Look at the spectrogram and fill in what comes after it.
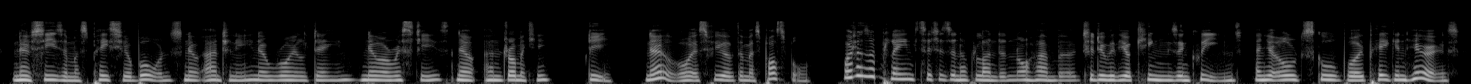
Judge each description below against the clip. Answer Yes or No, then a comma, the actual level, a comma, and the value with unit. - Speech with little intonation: Yes, narrow, 2.0 semitones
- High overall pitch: Yes, high, 200 Hz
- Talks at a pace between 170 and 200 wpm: Yes, average, 190 wpm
